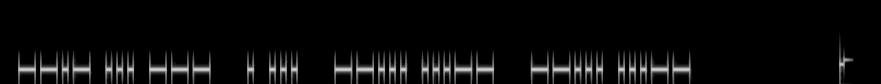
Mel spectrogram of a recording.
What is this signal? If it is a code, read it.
Morse code, heard as a keyed tone, about 22 wpm, 700 Hz. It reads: QSO ES 73 73
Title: Common QSO Phrases Encore 22wpm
